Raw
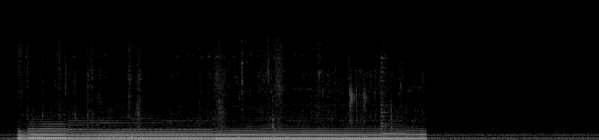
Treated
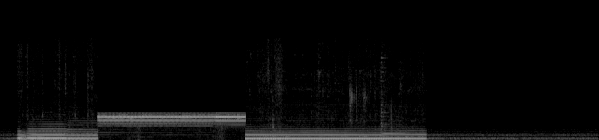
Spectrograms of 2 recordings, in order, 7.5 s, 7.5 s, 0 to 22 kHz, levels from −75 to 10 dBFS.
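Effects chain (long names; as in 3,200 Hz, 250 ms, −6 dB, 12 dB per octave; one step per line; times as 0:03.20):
slap from a distant wall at 38 metres, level −23 dB
0:01.22–0:03.07: voice inversion scrambler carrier 4,000 Hz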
